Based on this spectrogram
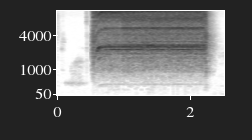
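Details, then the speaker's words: DeWalt DCF840 impact driver after opening it up: a steady high whir for almost two seconds with no clear rapid hammering. It is still missing impacts, and the cause is unknown. "don't know, man. It still doesn't still sound. Missing. Yeah, it's still missing."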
